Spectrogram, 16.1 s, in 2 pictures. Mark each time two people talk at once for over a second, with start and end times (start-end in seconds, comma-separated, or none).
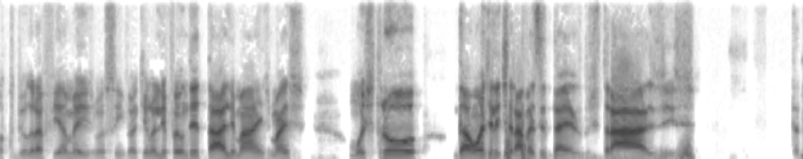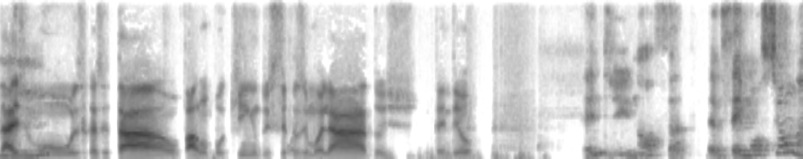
none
